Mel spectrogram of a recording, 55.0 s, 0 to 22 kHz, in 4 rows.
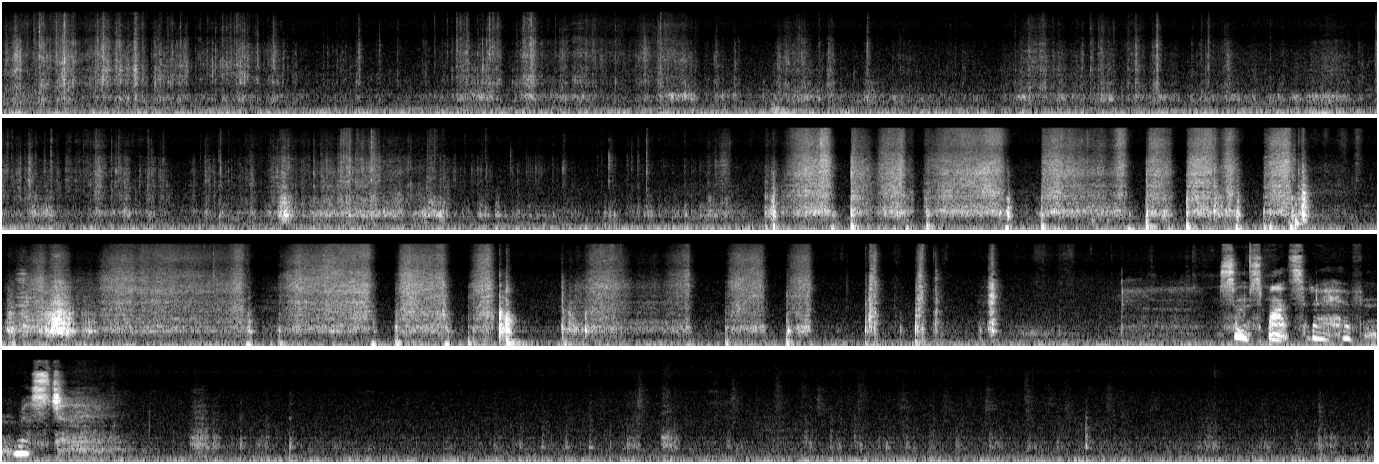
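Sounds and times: tissue paper rustling and crinkling: 0.0s - 26.9s.

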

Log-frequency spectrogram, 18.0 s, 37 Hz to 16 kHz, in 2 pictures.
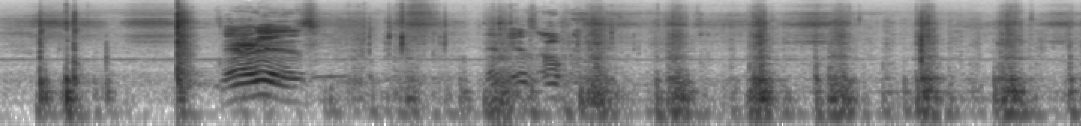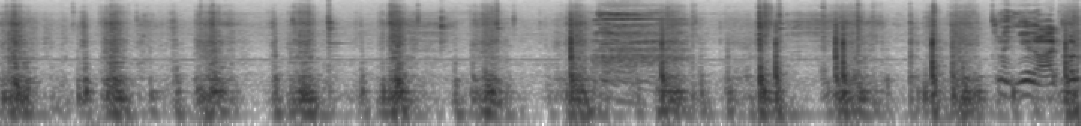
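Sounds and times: high-pitched scrape: 2.6s - 9.4s
can opener scraping and clicking: 3.0s - 18.0s.

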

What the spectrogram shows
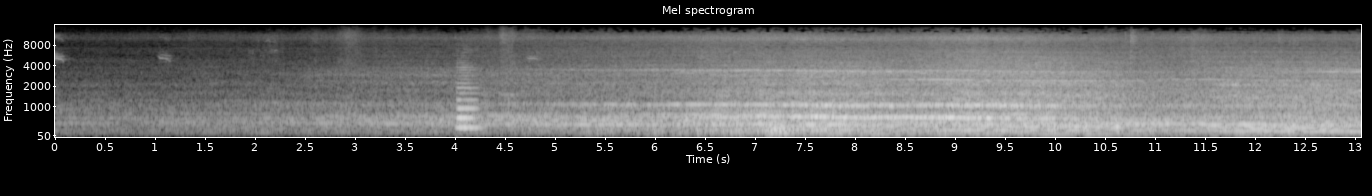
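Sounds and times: electric train whine: 0.0s - 13.0s
train wheels rumbling: 1.4s - 13.0s
train horn toot: 4.0s - 4.4s.

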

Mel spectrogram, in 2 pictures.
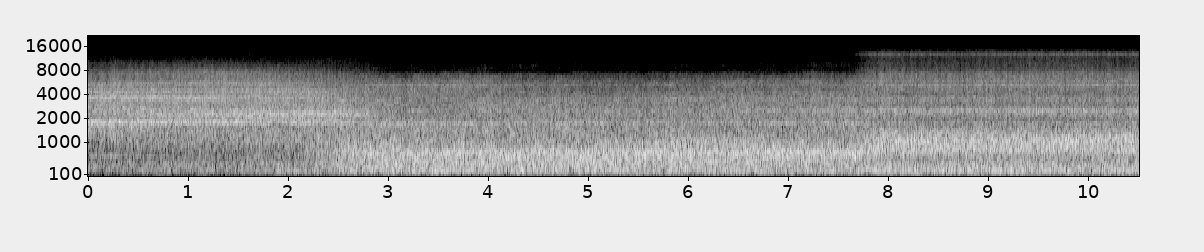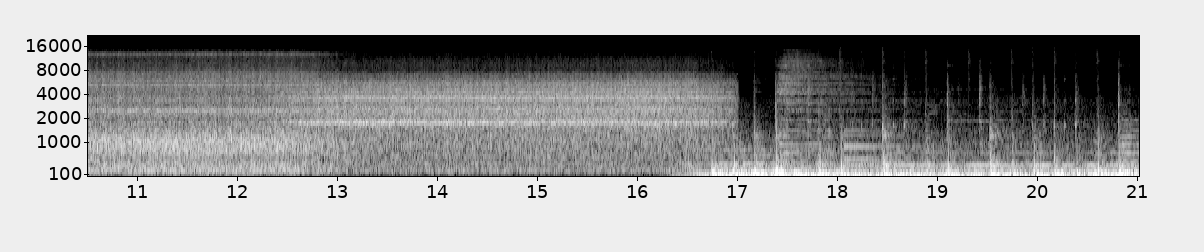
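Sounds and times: jet engines rushing: 0.0s - 20.8s
thin high whine: 7.7s - 17.0s.

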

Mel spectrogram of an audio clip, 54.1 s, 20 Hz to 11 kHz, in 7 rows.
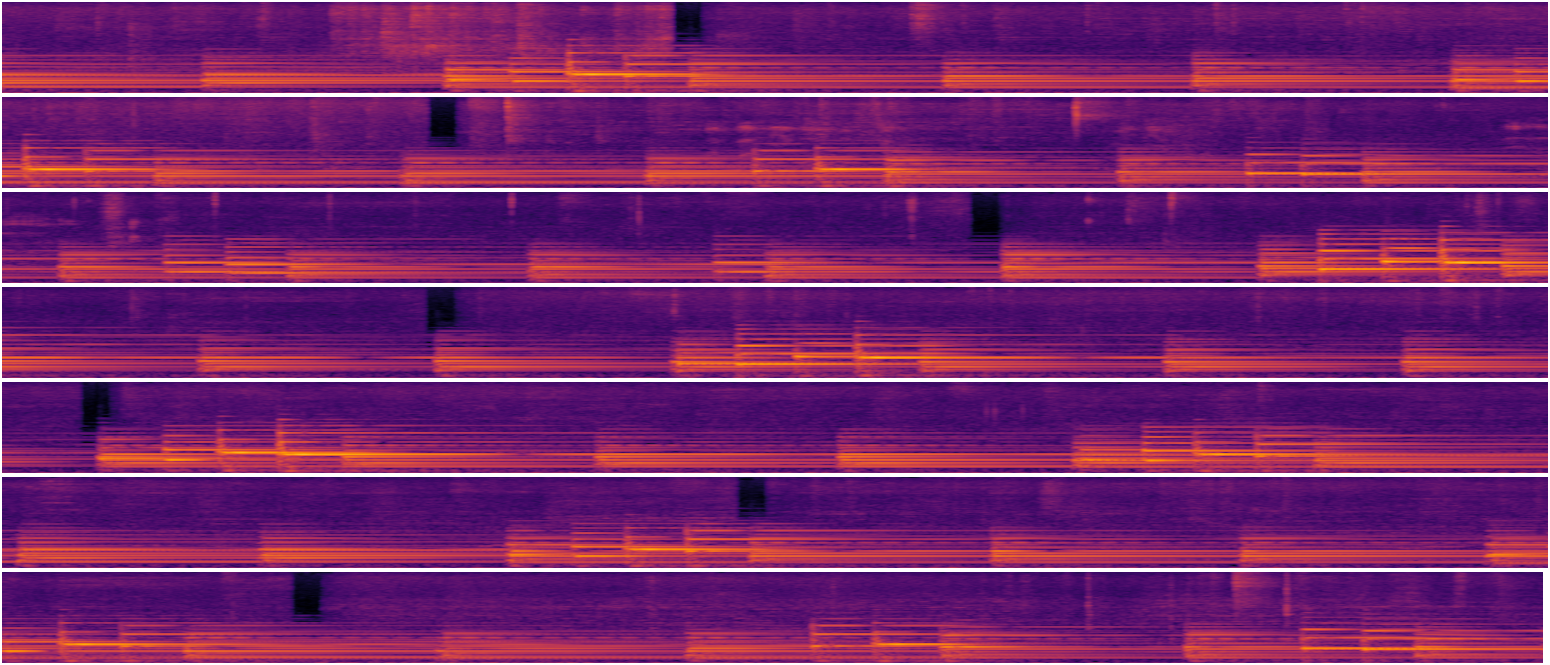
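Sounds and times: slow piano music: 0.0s - 54.0s.

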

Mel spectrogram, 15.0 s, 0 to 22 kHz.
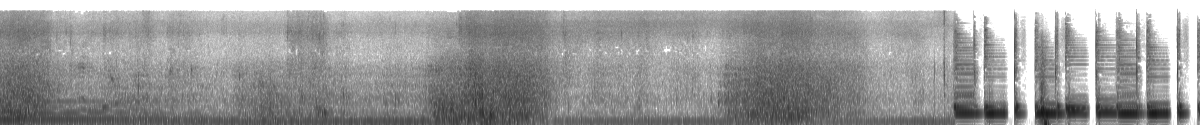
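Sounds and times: steady low rumble: 0.0s - 6.1s
small waves breaking on beach: 0.0s - 11.6s.

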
